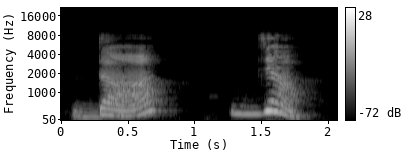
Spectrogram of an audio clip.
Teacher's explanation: перед а звук приголосний д твердий позначимо однією рисочкою перед я звук дь м'який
